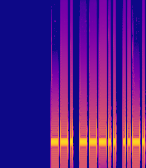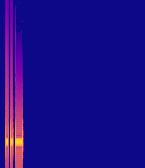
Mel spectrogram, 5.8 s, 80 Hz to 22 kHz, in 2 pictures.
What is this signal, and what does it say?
Morse code, heard as a keyed tone, about 25 wpm, 700 Hz. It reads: G8FU
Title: DXCC-100 Call Signs - 4 Characters - Repeated 3x - 25wpm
